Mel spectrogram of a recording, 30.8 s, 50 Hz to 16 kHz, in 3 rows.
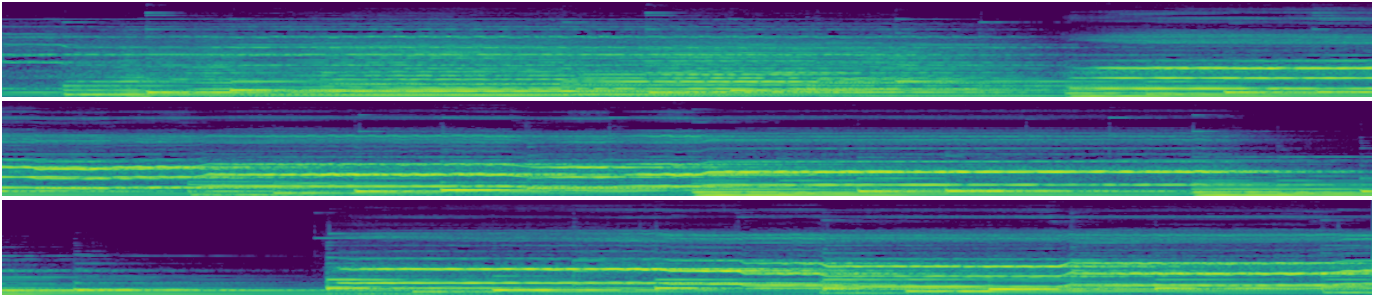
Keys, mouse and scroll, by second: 13.5-14.8 alt+scroll down 3, 14.8 space, 14.8-16.8 drag, 18.8 ctrl+shift+], 20.1 click, 24.6 alt+scroll up 1, 26.1 click.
